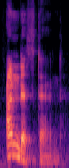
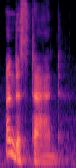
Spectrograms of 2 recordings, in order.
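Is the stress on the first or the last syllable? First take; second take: first; last. First: The stress is on the first syllable. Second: The stress is on the last syllable. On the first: The speaker calls it wrong. "So here is incorrect. ... here I emphasize at the beginning" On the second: The speaker calls it right. "but the emphasis should be on the end"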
